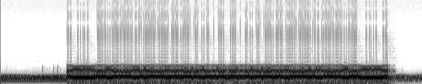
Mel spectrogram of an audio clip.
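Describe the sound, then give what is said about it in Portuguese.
Antarctic ice captured by seismic sensors: a deep, warbling hum swells in abruptly and holds steady for about four seconds, layered with eerie tonal overtones, then drops back to a low rumble. “O som que você está ouvindo ao fundo aqui foi captado por sensores de abalos sísmicos na Antártica.”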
